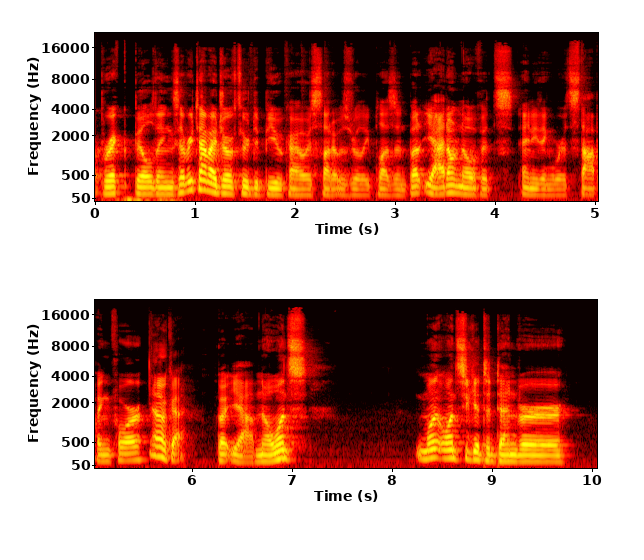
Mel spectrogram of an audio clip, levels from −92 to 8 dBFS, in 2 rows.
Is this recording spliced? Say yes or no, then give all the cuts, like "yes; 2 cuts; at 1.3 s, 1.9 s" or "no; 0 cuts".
no; 0 cuts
